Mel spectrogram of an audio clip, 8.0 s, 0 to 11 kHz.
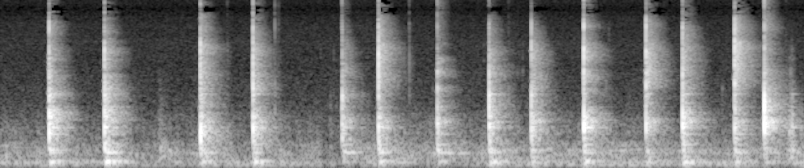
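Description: A child presses the hollow bubbles of a round pink silicone pop-it fidget toy with her fingertips, making 14 separate soft, sharp pops at an uneven pace over about eight seconds. Each pop is a quick, bright click centered around 785 Hz that dies away almost at once, with quiet gaps between them.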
